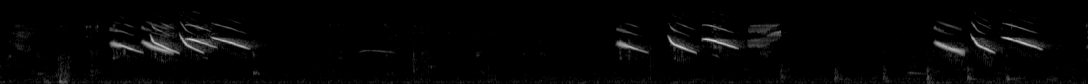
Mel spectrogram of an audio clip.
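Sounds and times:
green-winged saltator song of downslurred whistled notes: 0:01.1 - 0:02.6, 0:06.2 - 0:07.8, 0:09.3 - 0:10.8.

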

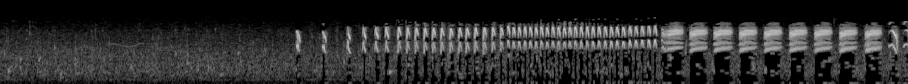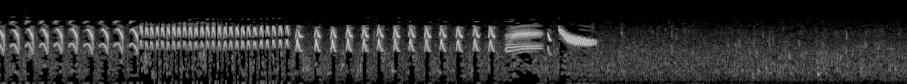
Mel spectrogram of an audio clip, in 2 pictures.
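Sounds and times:
zebra finch trilling: 0:03.5 - 0:15.1.

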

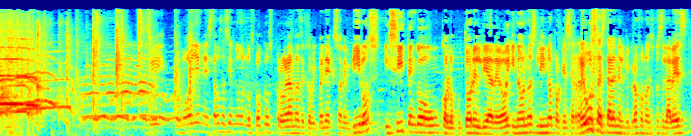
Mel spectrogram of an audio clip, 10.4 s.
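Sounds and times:
slow scattered hand claps: 0:00.2 - 0:03.0
speech: 0:03.1 - 0:10.3.

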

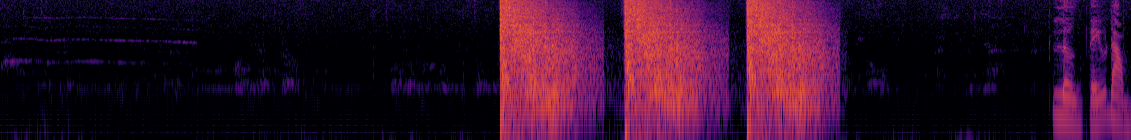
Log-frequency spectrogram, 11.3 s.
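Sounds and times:
gunshots from a gun in an audio drama: 0:05.0 - 0:08.4
speech: 0:10.6 - 0:11.3.

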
